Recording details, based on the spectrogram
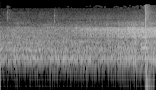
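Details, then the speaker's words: Radio tuned off-station picking up RF interference from a nearby Chromebook laptop: dense radio hiss with faint shifting tones and a sharp crackle that appears when the Chromebook is switched on. "Jeg tænder for min Chromebook, så jeg kan fjerner dækslet lyt til ændringen i den støj det er fordi min chrome er tilbage tændt է forårsager RF-støj"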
